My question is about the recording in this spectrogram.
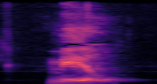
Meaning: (noun) alternative form of e-mail; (verb) inflection of mailen: 1. first-person singular present indicative 2. second-person singular present indicative 3. imperative
- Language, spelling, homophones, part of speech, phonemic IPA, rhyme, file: Dutch, mail, meel, noun / verb, /meːl/, -eːl, Nl-mail.ogg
